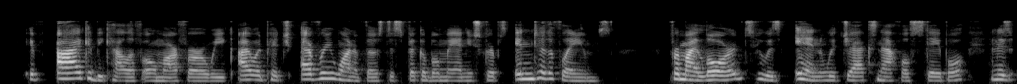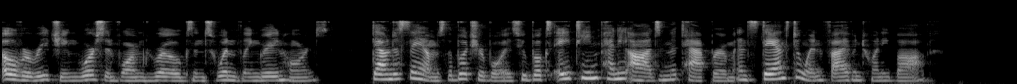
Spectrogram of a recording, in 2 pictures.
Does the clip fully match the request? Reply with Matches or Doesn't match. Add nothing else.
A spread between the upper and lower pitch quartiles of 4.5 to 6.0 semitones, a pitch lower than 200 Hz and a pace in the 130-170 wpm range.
Doesn't match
